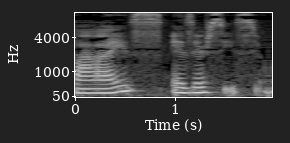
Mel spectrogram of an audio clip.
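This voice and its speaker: A young adult woman from Brazil, a native Portuguese speaker, teaching an online English lesson in a patient, encouraging way and slipping into slow classroom English. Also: on the low side, rough recording.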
